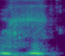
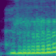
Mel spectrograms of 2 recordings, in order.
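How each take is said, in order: First: The r is a light, weak sound. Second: The r is a strong, forceful sound. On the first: "o de arara, que é o r, né, mais fraquinho" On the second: "que eu tenho de rato, eu tenho de cachorro, que é forte"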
